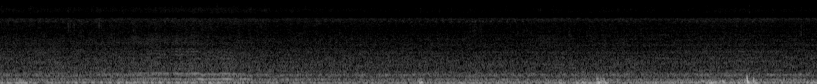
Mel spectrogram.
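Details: Honey bees at close range during a hive inspection on 19 March 2022, a steady low droning hum filling the whole stretch, with a faint higher buzzing band above it and a few soft knocks and taps near the end.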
